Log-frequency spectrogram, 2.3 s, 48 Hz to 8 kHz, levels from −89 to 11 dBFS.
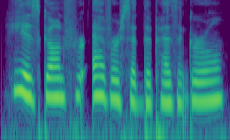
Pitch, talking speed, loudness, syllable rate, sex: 215 Hz, 210 wpm, -18 LUFS, 5.1 syllables/s, female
